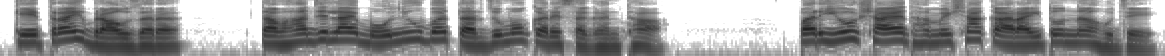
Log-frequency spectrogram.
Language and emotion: Sindhi, neutral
